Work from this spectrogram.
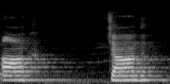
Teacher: अनुनासिक स्वर होते हैं हवा मुंह के साथ साथ नाक से भी निकलती है।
